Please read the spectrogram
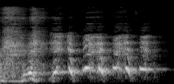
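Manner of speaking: high, loud laughing squeal. Real, not acted. Loud high squeal at the husband's remark.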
